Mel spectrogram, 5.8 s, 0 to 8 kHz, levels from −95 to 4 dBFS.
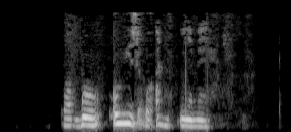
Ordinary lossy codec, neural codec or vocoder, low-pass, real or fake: MP3, 24 kbps; codec, 16 kHz, 16 kbps, FreqCodec, larger model; 7.2 kHz; fake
